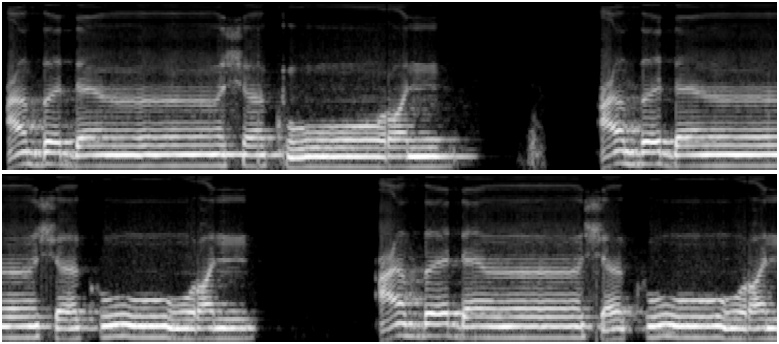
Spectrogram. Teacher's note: tanwin berbaris di atas bertemu dengan huruf shin. Okey, bacaan dia sama juga, kena baca dengung 2 harakat.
